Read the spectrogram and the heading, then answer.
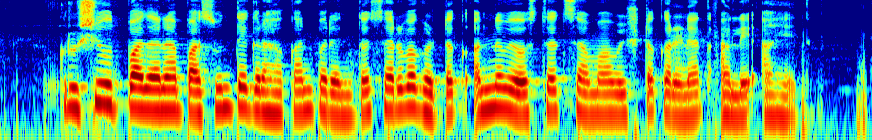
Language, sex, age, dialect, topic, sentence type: Marathi, female, 36-40, Standard Marathi, agriculture, statement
